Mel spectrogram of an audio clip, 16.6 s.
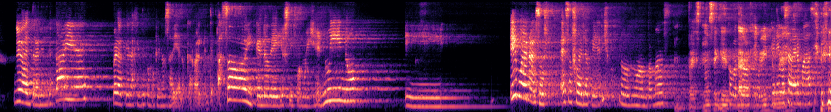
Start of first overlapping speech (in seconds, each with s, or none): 14.6 s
